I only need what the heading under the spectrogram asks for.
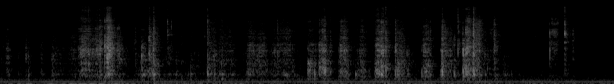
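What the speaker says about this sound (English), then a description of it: "So we'll cut a small piece and we can reuse this for everything that we're using here." Scissors snip through a small piece of transfer tape for a miniature craft ornament, a series of close, crisp cutting strokes in an irregular rhythm, alone without talk.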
